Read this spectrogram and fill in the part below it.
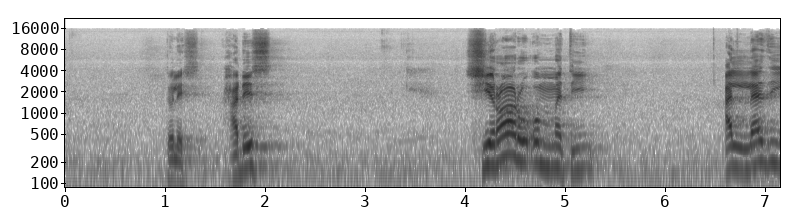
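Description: An elderly man speaks calmly and slowly into a microphone, with pauses.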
